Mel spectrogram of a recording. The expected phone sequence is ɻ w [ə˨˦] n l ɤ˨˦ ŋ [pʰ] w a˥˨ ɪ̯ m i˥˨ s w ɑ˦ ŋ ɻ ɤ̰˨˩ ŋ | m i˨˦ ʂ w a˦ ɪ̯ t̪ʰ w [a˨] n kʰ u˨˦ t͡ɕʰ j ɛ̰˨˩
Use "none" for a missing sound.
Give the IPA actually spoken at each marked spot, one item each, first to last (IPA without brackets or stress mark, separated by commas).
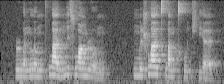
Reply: ə˨˦, pʰ, a˨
